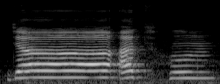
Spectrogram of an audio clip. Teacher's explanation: جیم کو مد کی وجہ سے لمبا کھینچیں گے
